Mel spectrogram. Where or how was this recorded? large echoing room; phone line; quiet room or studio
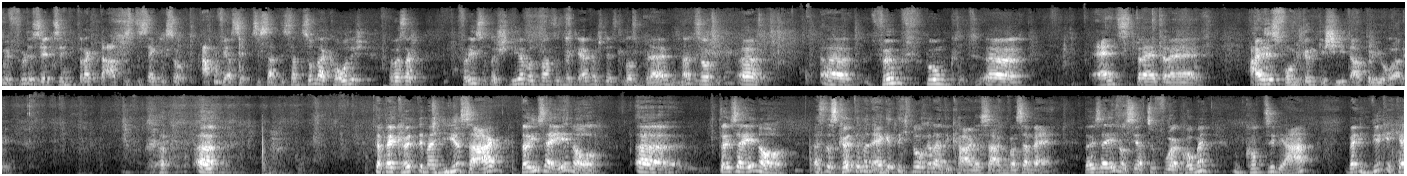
large echoing room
